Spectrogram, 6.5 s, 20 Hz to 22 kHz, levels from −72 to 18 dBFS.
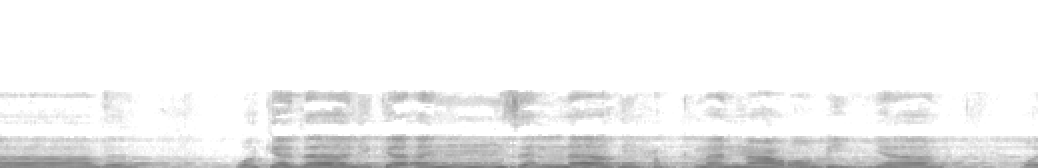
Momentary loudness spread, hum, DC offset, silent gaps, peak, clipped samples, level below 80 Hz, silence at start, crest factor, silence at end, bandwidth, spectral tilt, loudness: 13 LU; none; under 0.1%; none; -14 dBFS; under 0.1%; -68 dBFS; 0 s; 16 dB; 0 s; 10.5 kHz; -5.5 dB/octave; -29 LUFS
